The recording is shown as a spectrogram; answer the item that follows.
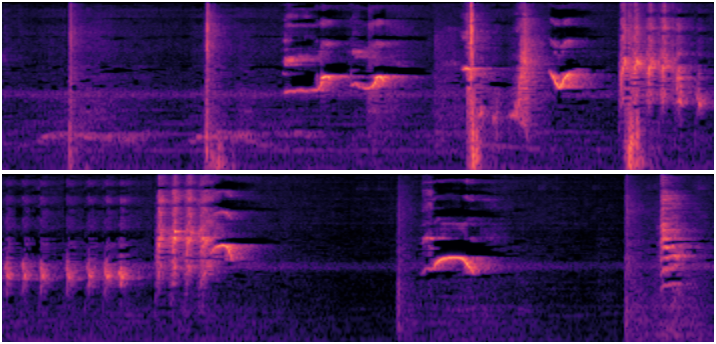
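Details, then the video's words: Golden-fronted leafbird delivering a lively run of whistled slurs, quick chips and a buzzy rattle, pausing briefly, then resuming with a rising-falling whistle among occasional clicks. "Good Performance of Golden Fronted Leafbird"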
